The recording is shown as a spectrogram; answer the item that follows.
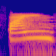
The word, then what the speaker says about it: pine: This tree's name is pine tree, in which again we hear a long I sound, and we do not hear the E sound in this pine word.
